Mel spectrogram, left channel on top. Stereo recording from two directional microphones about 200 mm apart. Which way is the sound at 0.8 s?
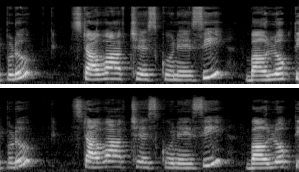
55° left (ahead or behind).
